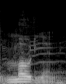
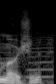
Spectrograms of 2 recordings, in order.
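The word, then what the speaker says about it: Motian: Well, it is Modian. He is of Armenian extraction, so the correct pronunciation is, in fact, Modian. Mm-hmm. When I first heard him in the early 60s with Bill Evans, he was Paul Modian. Mm-hmm. But as the years passed, people who didn't know how to pronounce the name called him Motion, and I guess he liked it because it stuck. He is now Paul Motion.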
